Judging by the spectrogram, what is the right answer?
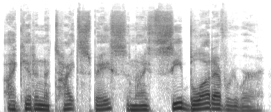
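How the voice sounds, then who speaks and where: A man's voice: medium pitch, fairly quick, darkish tone, breathy edge, no room sound, studio quality, lightly acted. An actor playing a sarcastic, indignant American teenage boy in an audiobook drama, talking in exasperated slang. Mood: uneasy.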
